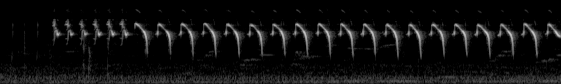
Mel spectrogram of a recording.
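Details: Original white-headed munia voice played to stimulate a reluctant bird to sing: a brief burst of high twitters leading into steady, loud downward-swooping whistles, roughly two per second, regular and unbroken.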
